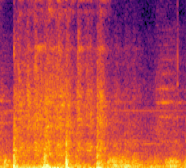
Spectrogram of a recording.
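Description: A passenger train on an Indian line rolls from a bypass siding onto the main line, wheels thudding over rail joints and points in an uneven rhythm, loud and close with a steady rumble underneath.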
